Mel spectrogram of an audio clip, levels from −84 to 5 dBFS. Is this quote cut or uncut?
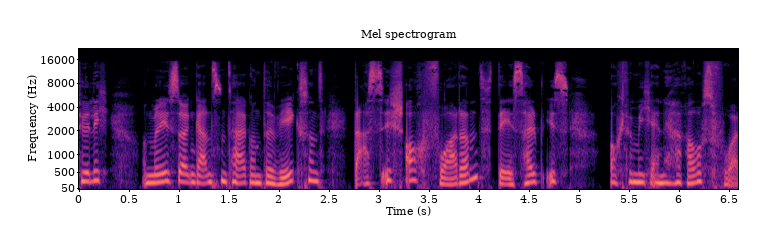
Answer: cut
